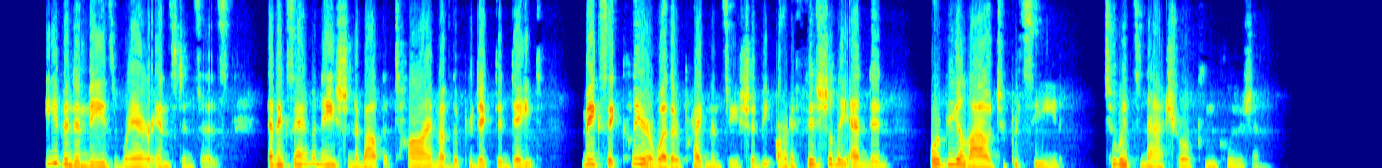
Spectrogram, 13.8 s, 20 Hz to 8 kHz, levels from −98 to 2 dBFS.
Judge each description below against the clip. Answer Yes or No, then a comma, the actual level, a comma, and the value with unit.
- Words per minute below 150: Yes, average, 140 wpm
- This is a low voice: No, medium, 180 Hz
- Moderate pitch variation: Yes, average, 4.7 semitones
